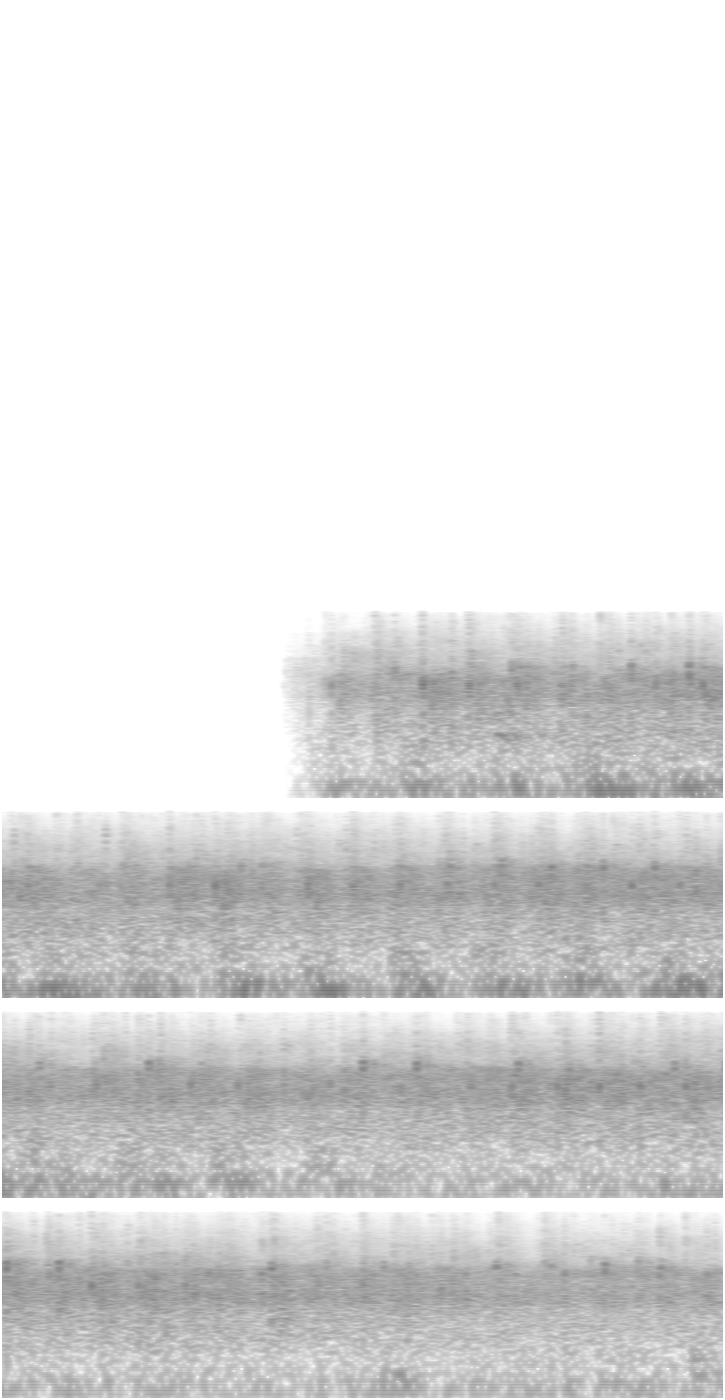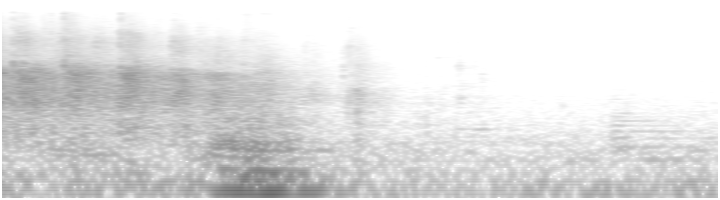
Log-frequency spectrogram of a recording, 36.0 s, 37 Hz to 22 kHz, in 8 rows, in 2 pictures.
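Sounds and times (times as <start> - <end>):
audience applauding: 15.3 - 34.0.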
